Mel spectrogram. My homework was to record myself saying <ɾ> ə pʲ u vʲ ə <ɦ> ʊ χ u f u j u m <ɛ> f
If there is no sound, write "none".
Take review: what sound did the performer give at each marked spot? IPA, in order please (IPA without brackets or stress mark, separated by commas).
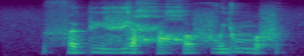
θ, ħ, ə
